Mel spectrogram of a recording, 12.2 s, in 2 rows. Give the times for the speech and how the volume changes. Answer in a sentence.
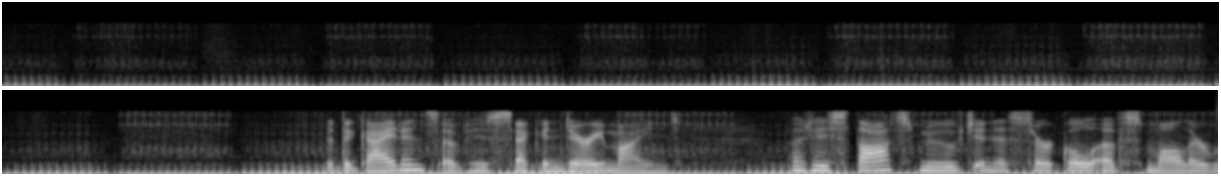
The speech can be heard from 7.7 to 12.1 s, at a steady volume.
